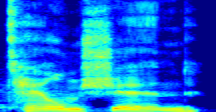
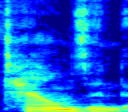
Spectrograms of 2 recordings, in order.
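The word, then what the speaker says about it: Townshend: it might look like town shend but it's not it's pronounced townend act the H is silent it's named after a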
